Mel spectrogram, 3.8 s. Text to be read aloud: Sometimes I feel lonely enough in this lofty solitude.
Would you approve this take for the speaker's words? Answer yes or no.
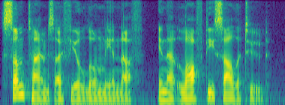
no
